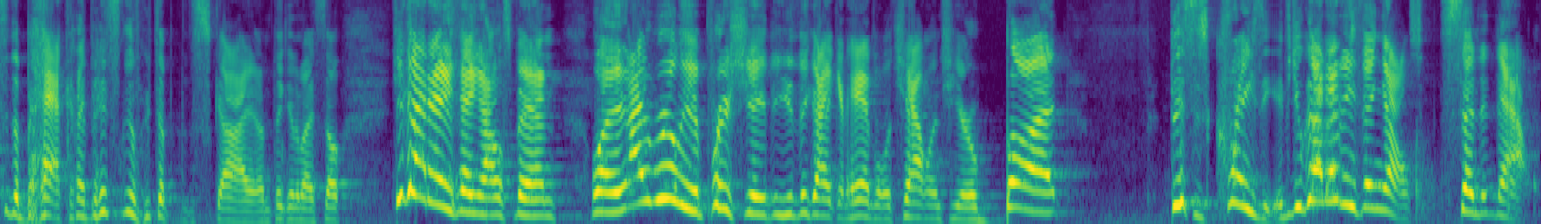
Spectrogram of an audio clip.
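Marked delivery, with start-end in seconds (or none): 2.9-11.5 higher and louder, pleading in mock exasperation; exasperated plea to heaven. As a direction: throw it up at the sky like a frustrated half-joke. Exasperated plea to God, retold.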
